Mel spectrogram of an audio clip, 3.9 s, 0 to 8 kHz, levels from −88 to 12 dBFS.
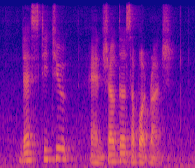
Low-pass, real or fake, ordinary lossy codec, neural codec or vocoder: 7.2 kHz; real; Opus, 64 kbps; none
